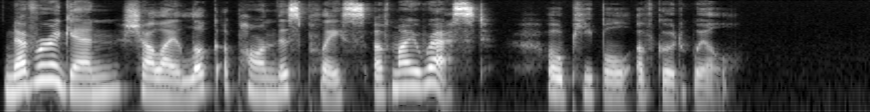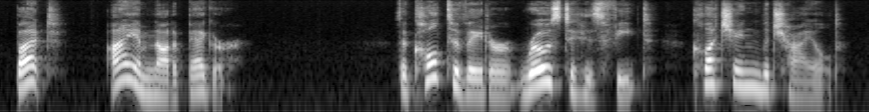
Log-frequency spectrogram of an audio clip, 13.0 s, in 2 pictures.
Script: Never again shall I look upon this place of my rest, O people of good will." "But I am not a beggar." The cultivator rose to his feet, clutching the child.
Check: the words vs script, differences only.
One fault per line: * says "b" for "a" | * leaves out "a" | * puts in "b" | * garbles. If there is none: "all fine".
all fine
